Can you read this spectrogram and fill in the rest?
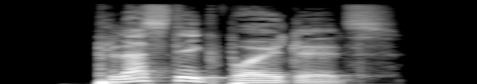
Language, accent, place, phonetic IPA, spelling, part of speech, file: German, Germany, Berlin, [ˈplastɪkˌbɔɪ̯tl̩s], Plastikbeutels, noun, De-Plastikbeutels.ogg
- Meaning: genitive singular of Plastikbeutel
